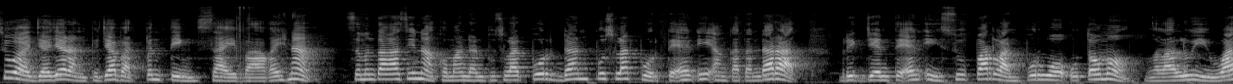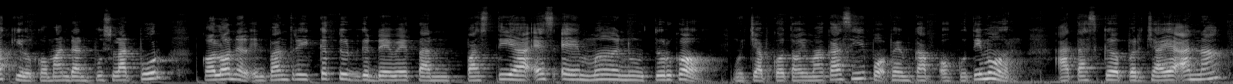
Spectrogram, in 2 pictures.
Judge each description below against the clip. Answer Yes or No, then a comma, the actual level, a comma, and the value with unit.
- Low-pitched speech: No, high, 205 Hz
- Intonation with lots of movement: No, average, 4.0 semitones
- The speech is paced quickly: No, average, 95 wpm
